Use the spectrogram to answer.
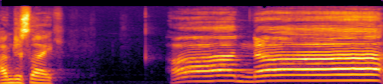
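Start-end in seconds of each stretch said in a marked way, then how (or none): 1.7-3.8 put-on very high, drawn-out, top-of-the-lungs yell. Recounting calling a woman's name across a crowded mall, retelling a yell. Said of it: "at the top of my lungs".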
